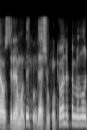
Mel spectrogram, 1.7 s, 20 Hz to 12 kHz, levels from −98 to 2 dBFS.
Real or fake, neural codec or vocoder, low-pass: fake; codec, 16 kHz, 4 kbps, X-Codec, HuBERT features, trained on LibriSpeech; 7.2 kHz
